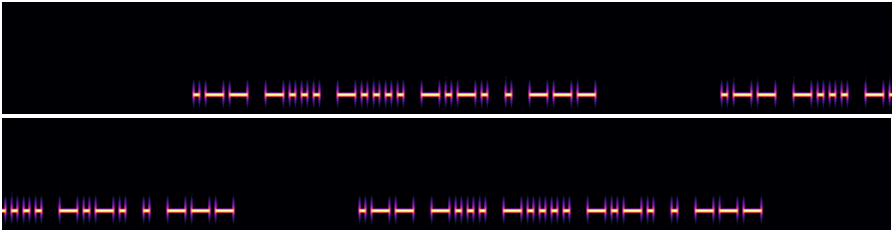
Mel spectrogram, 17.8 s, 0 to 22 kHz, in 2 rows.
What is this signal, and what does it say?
Morse code, heard as a keyed tone, about 21 wpm, 700 Hz. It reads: WB6CEO WB6CEO WB6CEO
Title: USA Call Signs - 6 Characters - Repeated 3x - 20wpm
